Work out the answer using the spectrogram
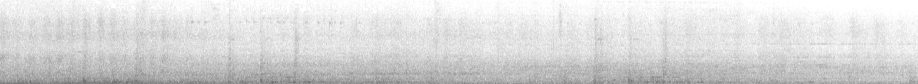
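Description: Heritage steam train rolling past, its wheels clicking over the rail joints, growing fainter as it moves away.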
